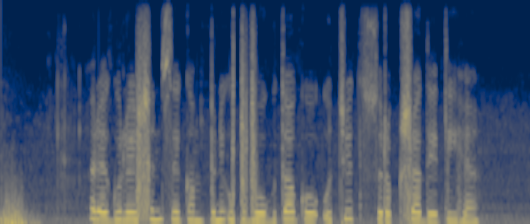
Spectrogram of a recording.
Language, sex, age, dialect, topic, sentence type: Hindi, female, 18-24, Hindustani Malvi Khadi Boli, banking, statement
